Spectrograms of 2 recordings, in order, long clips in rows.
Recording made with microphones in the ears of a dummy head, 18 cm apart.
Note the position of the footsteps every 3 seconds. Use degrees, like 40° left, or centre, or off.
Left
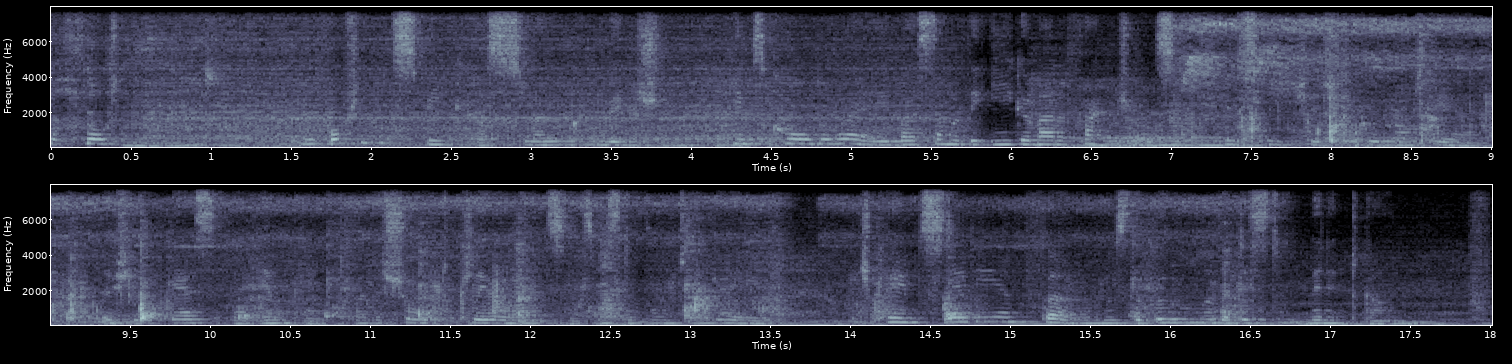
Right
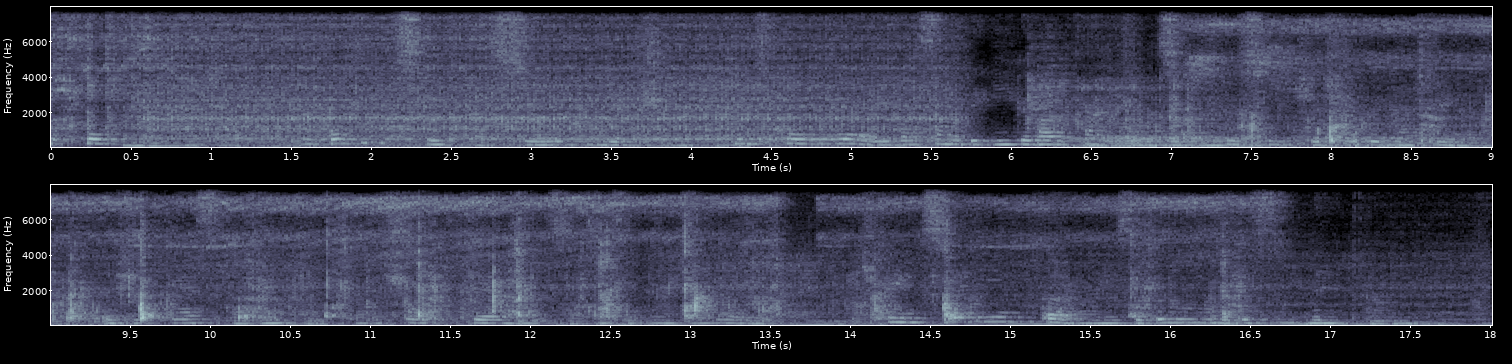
off, off, 50° left, 30° right, 60° right, 70° right.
